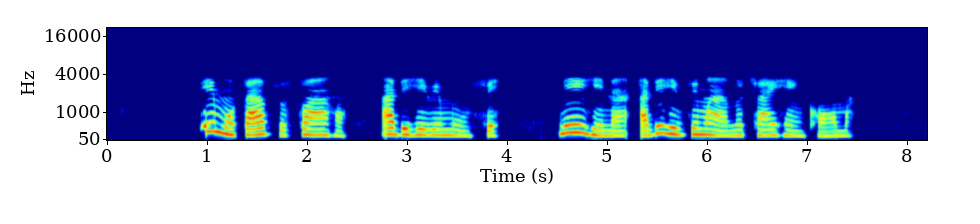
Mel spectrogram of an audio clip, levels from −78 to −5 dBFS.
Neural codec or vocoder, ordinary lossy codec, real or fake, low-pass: none; none; real; 3.6 kHz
